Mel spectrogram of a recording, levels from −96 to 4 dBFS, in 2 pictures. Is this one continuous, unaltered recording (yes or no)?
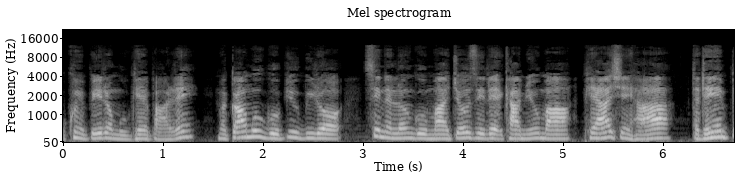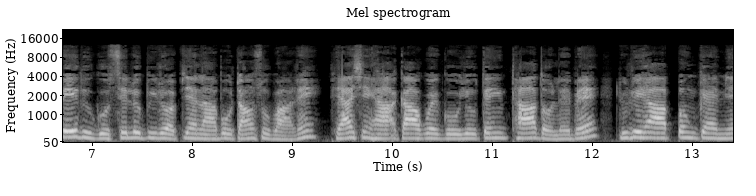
yes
